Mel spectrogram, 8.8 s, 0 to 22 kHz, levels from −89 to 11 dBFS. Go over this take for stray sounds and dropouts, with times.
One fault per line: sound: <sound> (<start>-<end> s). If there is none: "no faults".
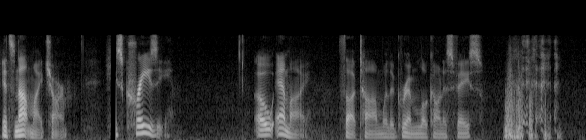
sound: dropout (1.7-1.7 s)
sound: laugh (7.5-8.5 s)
